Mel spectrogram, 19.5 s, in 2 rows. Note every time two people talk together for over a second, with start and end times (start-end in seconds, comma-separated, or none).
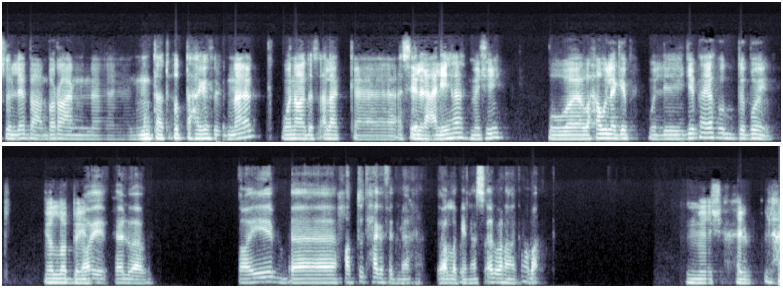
none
